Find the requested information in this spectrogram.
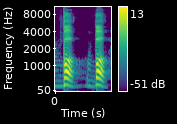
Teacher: जब तक आप दांत को होठ से नहीं मिलाओगे तो व का उच्चारण नहीं करोगे। ब बोलोगे फिर आप। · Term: दंतोष्ठ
